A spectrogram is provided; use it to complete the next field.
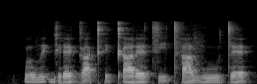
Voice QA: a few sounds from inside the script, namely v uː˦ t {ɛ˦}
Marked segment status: correct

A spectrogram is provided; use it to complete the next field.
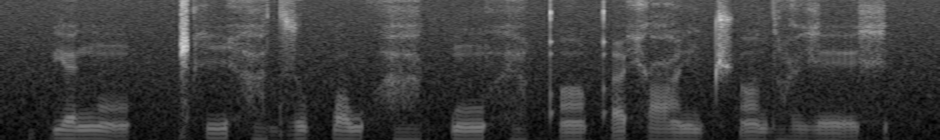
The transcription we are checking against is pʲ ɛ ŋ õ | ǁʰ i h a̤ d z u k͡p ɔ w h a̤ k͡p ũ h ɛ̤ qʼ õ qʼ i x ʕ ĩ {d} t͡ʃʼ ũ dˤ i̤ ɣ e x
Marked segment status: correct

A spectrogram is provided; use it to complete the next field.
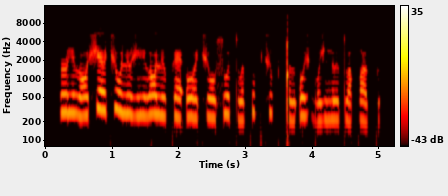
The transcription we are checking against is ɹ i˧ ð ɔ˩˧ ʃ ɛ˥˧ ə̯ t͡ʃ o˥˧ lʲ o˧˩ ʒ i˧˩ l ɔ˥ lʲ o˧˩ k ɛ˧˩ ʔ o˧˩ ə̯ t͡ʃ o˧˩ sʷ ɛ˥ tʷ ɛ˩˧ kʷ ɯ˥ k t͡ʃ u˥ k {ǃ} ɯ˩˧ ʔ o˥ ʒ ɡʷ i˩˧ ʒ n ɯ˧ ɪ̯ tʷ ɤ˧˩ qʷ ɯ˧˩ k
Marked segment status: correct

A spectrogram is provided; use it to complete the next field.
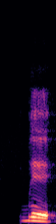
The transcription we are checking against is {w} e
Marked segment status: incorrect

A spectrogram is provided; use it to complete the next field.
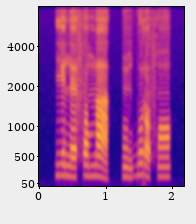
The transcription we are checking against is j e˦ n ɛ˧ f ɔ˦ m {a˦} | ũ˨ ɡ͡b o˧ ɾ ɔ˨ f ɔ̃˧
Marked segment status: incorrect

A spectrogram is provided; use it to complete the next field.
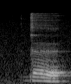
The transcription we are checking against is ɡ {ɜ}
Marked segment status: incorrect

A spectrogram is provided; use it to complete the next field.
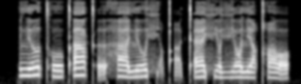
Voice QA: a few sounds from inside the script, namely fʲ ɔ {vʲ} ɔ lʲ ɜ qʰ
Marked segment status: correct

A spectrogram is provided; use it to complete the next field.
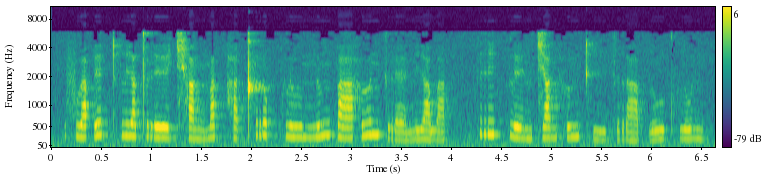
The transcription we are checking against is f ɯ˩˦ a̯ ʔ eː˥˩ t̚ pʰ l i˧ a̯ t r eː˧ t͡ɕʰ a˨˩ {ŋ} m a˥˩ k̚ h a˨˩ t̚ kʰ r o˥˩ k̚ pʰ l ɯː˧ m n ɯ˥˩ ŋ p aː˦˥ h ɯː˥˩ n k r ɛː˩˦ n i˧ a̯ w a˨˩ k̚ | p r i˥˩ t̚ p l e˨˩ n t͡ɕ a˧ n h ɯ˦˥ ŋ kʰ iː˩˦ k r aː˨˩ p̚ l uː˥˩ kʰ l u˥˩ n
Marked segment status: correct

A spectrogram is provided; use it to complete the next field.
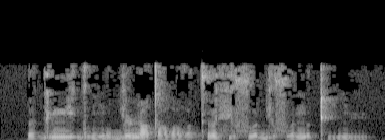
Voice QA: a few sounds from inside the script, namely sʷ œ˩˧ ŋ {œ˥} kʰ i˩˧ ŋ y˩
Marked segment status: incorrect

